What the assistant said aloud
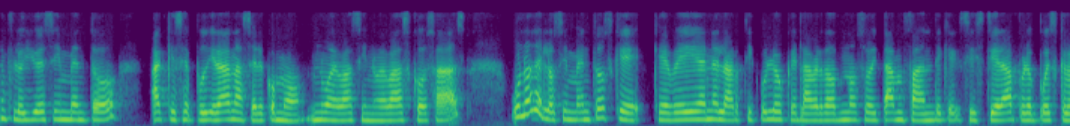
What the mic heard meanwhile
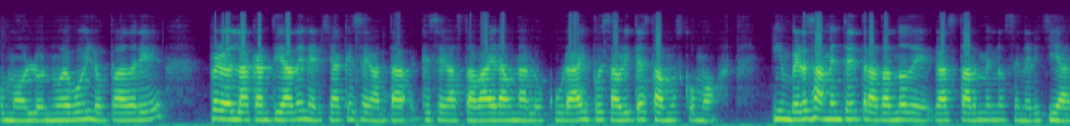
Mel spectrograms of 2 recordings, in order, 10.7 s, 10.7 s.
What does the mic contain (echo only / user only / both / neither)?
user only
